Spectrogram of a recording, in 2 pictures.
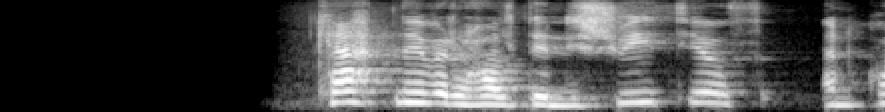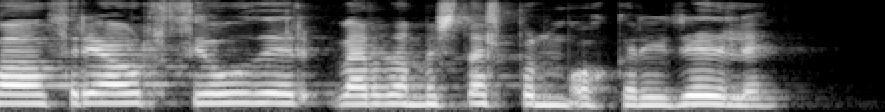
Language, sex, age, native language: Icelandic, female, 40-49, Icelandic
